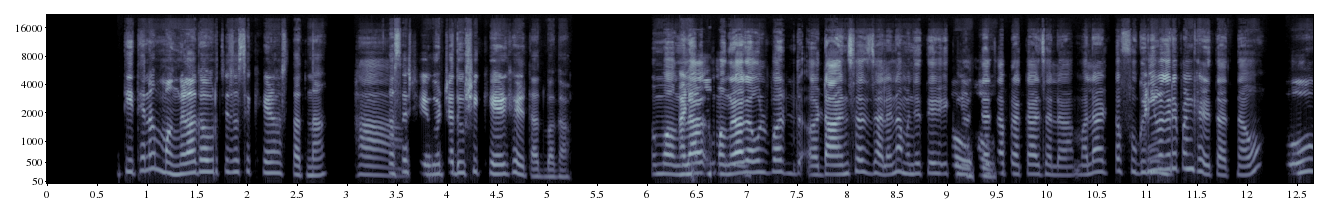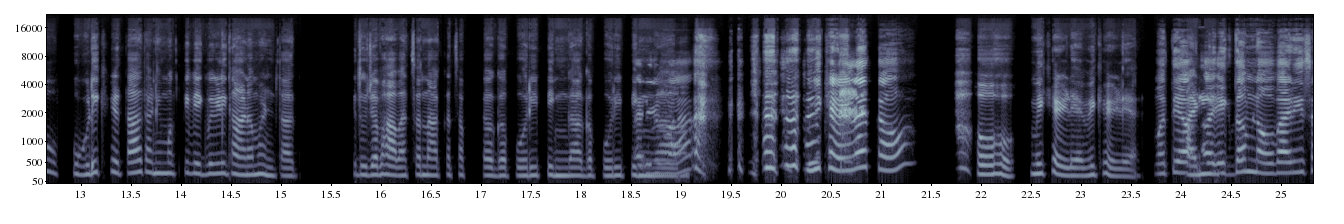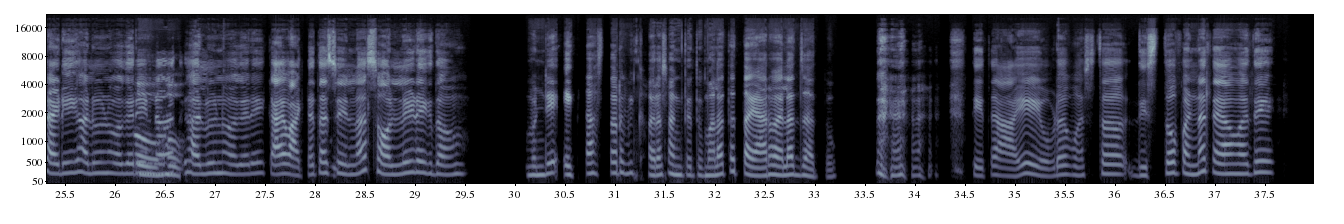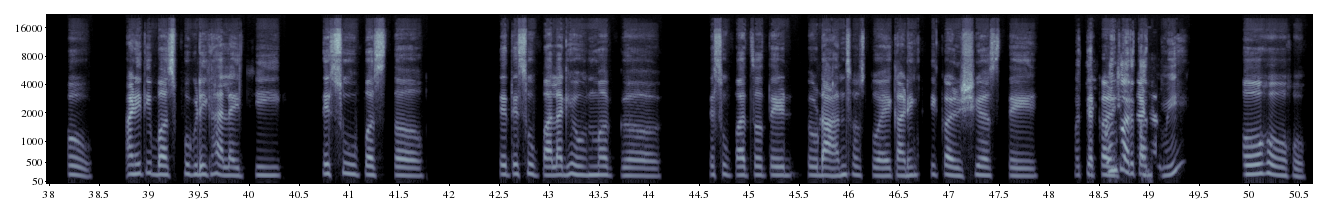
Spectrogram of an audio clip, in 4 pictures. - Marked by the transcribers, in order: in English: "डान्सच"; tapping; chuckle; laugh; unintelligible speech; in English: "सॉलिड"; laugh; in English: "डान्स"; other noise; in English: "डान्स"
- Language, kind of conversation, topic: Marathi, podcast, सण-उत्सवांमुळे तुमच्या घरात कोणते संगीत परंपरेने टिकून राहिले आहे?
